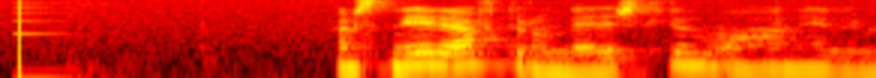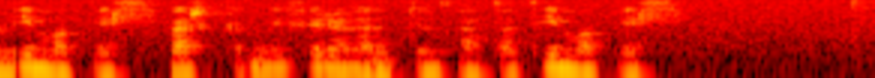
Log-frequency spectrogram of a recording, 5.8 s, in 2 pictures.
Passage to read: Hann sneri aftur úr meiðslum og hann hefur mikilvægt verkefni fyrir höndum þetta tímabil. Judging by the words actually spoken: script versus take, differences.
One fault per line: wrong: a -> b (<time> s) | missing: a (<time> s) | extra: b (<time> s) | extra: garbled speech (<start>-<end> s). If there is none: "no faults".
wrong: mikilvægt -> tímabil (3.0 s)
